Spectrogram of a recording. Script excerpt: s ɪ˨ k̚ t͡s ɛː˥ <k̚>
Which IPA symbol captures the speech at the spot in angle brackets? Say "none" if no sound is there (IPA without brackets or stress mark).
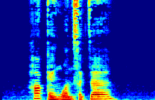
none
